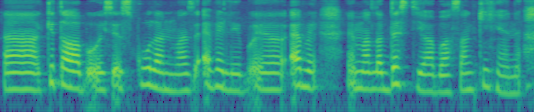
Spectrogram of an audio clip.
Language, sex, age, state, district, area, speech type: Kashmiri, female, 30-45, Jammu and Kashmir, Budgam, rural, spontaneous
